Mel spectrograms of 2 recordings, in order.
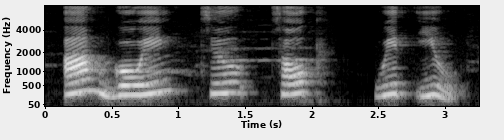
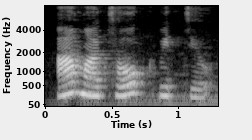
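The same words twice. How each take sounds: First: I'm going to talk with you drawn out slowly, every word spelled out; slow careful full form. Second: Ama said as one quick word; slang ama. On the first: Teacher slowly models the full form for students. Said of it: "Kalau dalam bahasa Inggris lengkapnya itu". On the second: Teacher models the slang ama for students. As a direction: clip I'm going to down to ama. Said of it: "kita ganti pakai ama". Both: Shown as a demonstration.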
